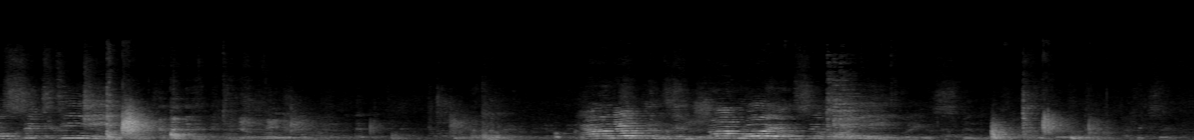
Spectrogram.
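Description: Pool balls clack together sharply on a table.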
